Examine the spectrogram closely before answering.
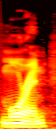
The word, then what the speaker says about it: Moran: it, like I apparently, according to Irish people, I pronounced my last name wrong. It's Moran instead of Moran, and like I mispronounced what was it?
